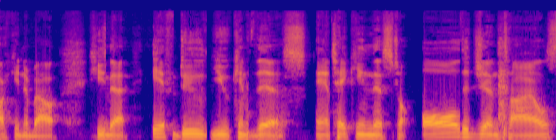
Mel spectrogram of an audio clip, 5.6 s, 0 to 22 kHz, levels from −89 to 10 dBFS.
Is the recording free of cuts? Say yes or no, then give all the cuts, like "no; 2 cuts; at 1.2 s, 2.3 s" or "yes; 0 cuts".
no; 7 cuts; at 1.0 s, 1.7 s, 2.1 s, 2.5 s, 3.3 s, 3.9 s, 4.6 s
